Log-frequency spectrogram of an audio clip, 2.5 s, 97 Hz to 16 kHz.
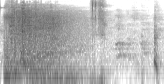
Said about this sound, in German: what you can see here is one sword sound effect. And it's made up of 15 different other sounds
